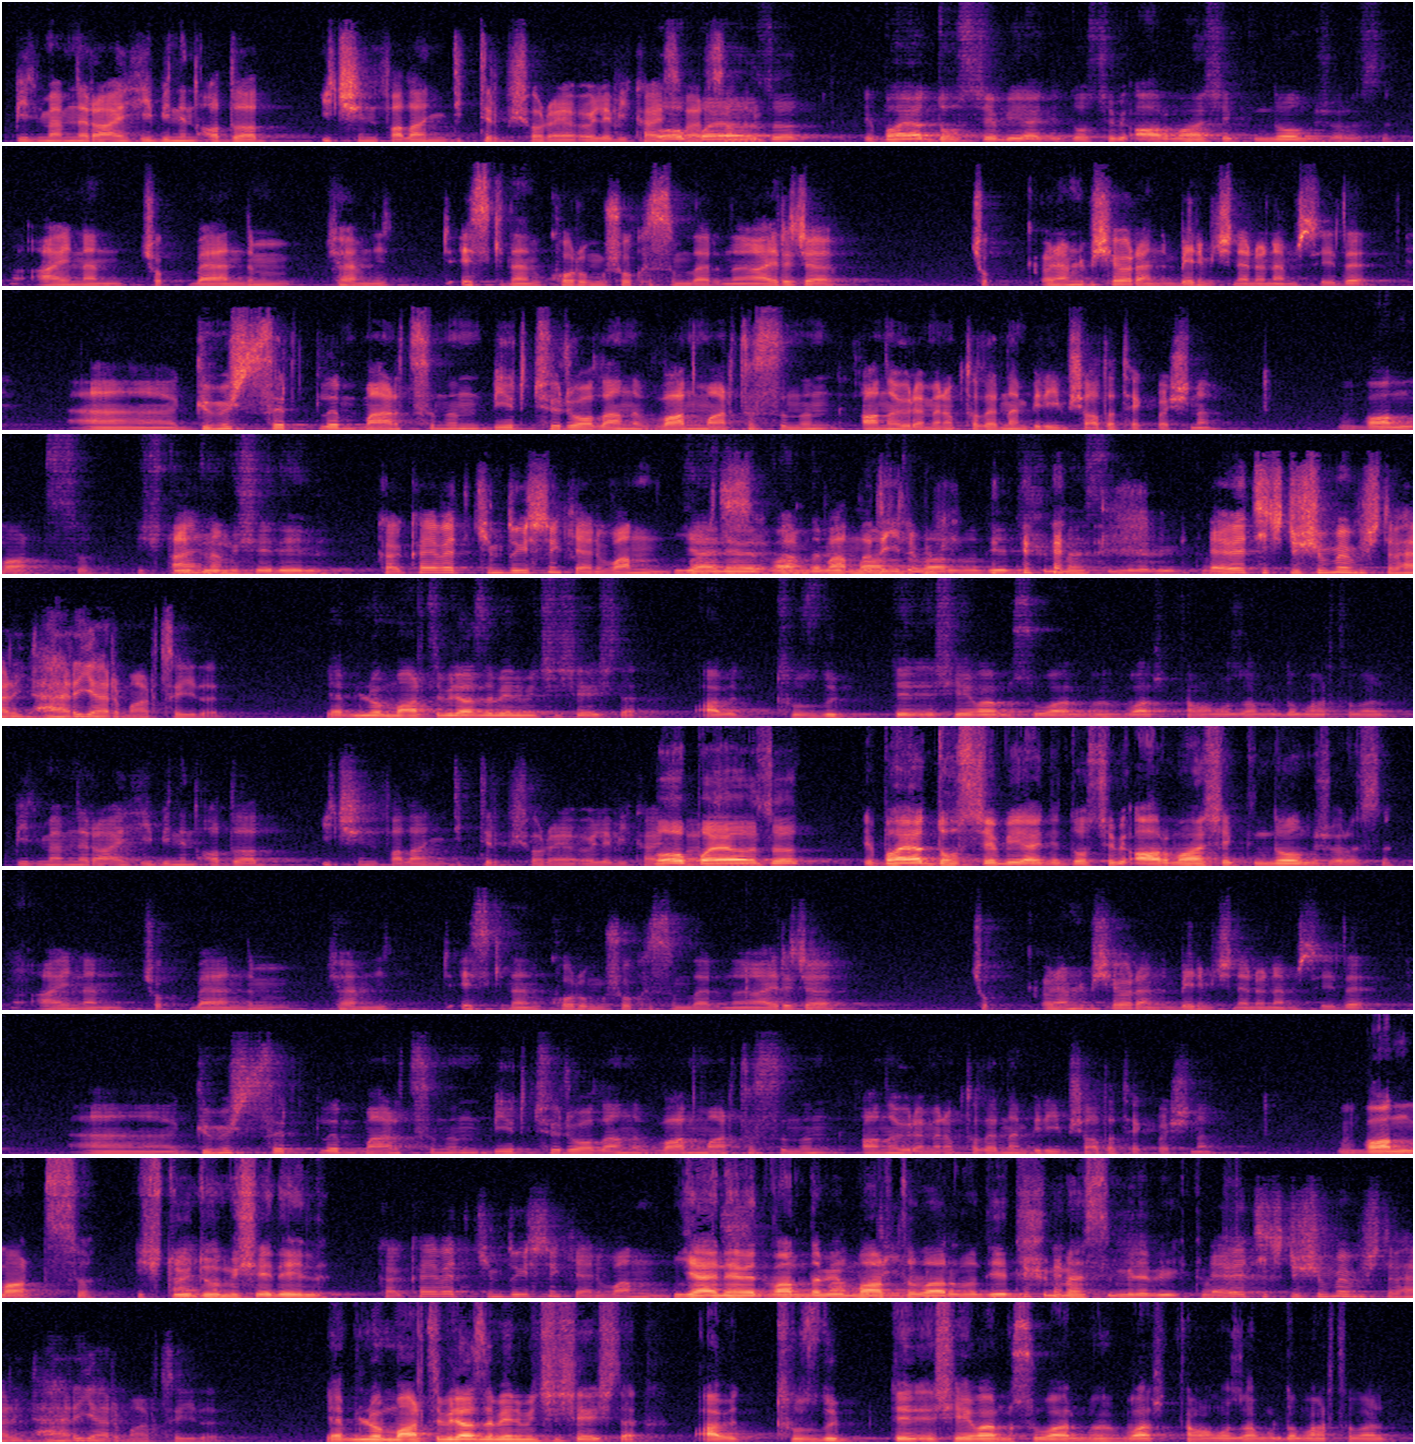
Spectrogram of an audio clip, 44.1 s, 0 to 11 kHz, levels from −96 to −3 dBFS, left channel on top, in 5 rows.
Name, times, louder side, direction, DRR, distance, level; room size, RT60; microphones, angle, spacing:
voice 1, 0.1-1.7 2.0-4.8 8.9-11.2 11.7-14.1 14.9-15.0 15.3-17.4 18.0-25.2 27.5-27.9 28.8-32.3 33.0-33.7 34.0-36.7, left 6 dB, 40° left, 0.3 m, -36 dB
voice 2, 4.1-5.0 5.4-8.6 26.0-27.0 27.3-28.5 30.7-33.8 37.3-39.2 39.6-40.6 40.8-43.9, right 6 dB, 50° right, 0.4 m, -29 dB
16.0 x 15.5 x 2.4 m
head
